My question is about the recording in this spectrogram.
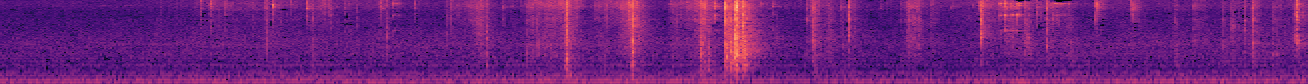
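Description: Tarot cards being handled: a few scattered crisp clicks and snaps, the loudest about three and a half seconds in, over a steady low hum.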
